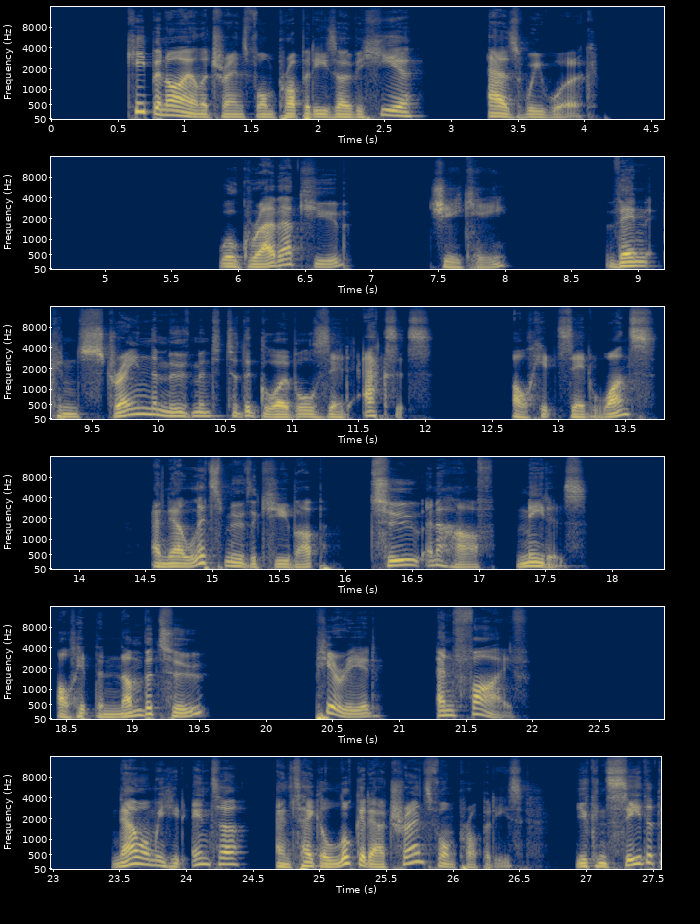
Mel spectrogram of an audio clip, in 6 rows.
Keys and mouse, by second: 5.6 g, 10.8 z, 18.7 KP_2, 20.3 KP_Decimal, 21.6 KP_5, 24.2 Return, 25.0-26.2 middle drag, 26.5-27.5 shift+middle drag.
